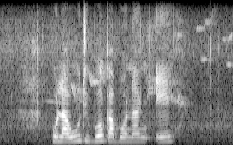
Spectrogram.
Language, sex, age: Southern Sotho, female, 21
